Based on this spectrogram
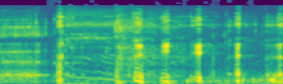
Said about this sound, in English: I think you're burping more than you're telling stories, bro.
